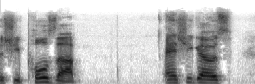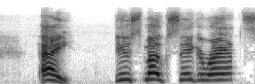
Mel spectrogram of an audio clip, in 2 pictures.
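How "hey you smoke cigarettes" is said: put-on very high, slow, thick heavy Southern accent. Retelling what she said on pulling up to Marco, imitating a thick Southern accent. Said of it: "she's got a thick like southern accent".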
